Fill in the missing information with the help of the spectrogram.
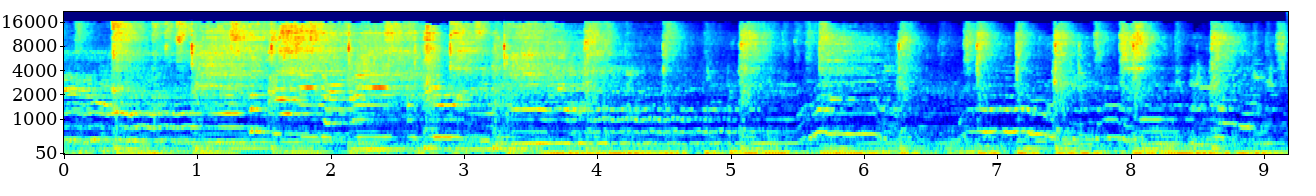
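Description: Live rock band playing loudly: an electric guitar lead with bending, wavering notes over bass and a drum beat, heard from within the crowd.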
